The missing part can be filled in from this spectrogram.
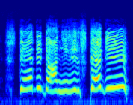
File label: grandma chopper annoyed; Blind Drive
